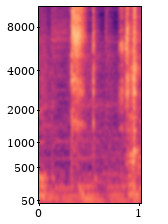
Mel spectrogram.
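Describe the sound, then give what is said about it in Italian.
A beer bottle cap is pried off with a sharp metallic click and a quick bright hiss of escaping gas, then a few more short clicks, while a man speaks briefly. “Un'altra birra stappata, un'altra bella giornata.”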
